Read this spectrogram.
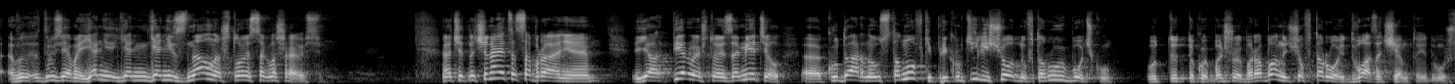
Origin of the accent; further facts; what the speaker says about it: Siberia, Russia; Ну, я, вы простите, сибиряк, поэтому про яблоки, вишни и прочее говорить не могу.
